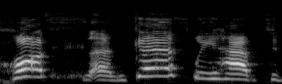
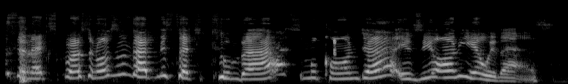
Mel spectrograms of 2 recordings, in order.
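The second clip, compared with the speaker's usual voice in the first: ordinary talk, nothing marked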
